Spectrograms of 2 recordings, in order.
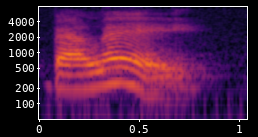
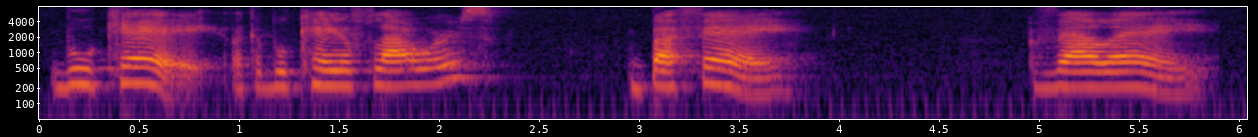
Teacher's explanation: for example the word ballet it has the et ending and in the french language the t is almost always silent so english speakers pronounce it the same way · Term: silent t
